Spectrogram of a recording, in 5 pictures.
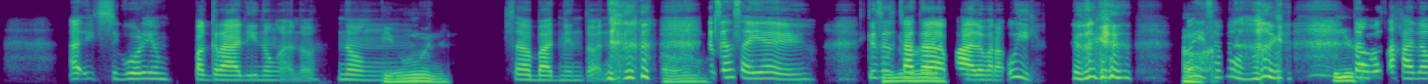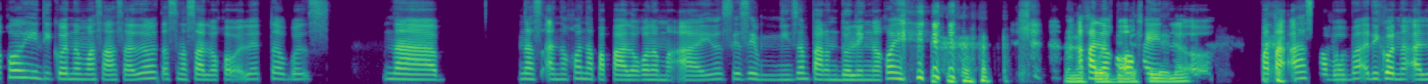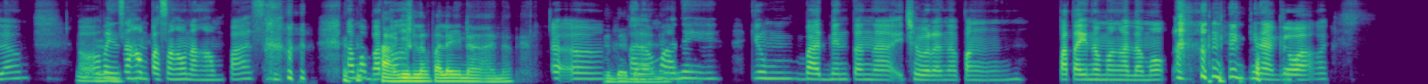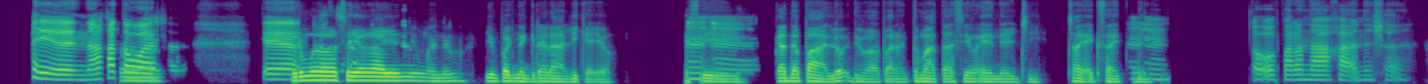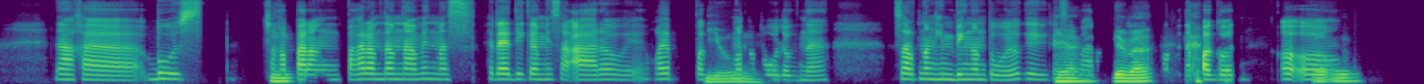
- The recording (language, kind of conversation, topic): Filipino, unstructured, Ano ang pinaka-nakakatuwang nangyari sa iyo habang ginagawa mo ang paborito mong libangan?
- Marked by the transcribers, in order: laugh; other background noise; laugh; laughing while speaking: "parang ganun"; laughing while speaking: "Oh"; laugh; laughing while speaking: "ganun"; laughing while speaking: "Ayun"; tapping; chuckle; laugh; chuckle; laugh; chuckle; laugh; laughing while speaking: "yung"; chuckle; snort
